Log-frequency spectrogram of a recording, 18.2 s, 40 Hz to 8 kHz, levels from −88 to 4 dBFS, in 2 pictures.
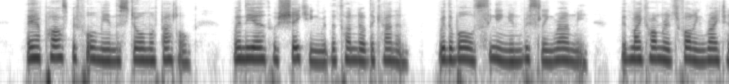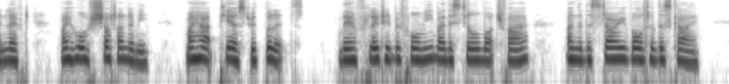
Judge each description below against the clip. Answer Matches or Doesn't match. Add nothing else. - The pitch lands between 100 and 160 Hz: Doesn't match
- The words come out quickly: Matches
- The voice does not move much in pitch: Matches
